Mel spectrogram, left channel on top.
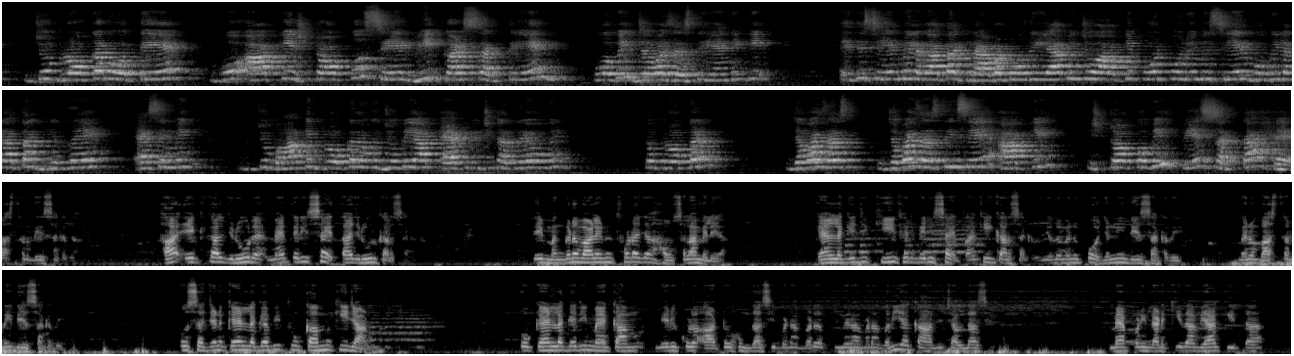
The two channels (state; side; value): different; both; correlation -0.01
